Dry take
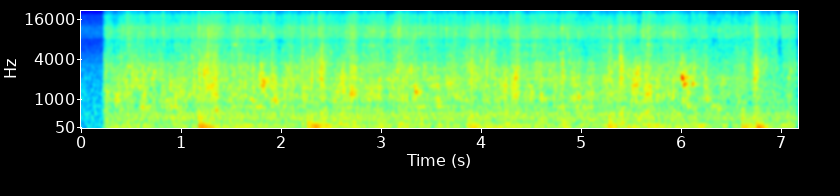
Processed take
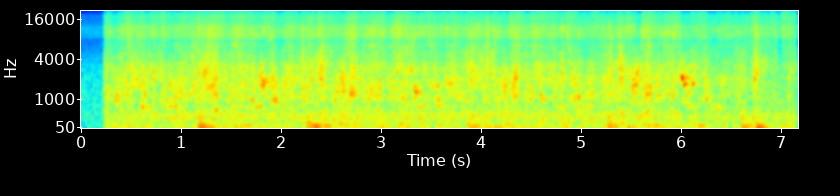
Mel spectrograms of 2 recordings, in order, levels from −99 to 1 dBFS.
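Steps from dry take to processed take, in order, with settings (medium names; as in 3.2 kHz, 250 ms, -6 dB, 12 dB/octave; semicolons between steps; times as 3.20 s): 2.98–3.63 s: band-stop 2.1 kHz, Q 12; in parallel at +1.5 dB: peak limiter -15 dBFS, peak gain reduction 11.5 dB; on the sum: trim -1 dB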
